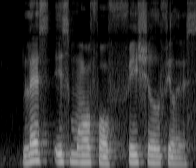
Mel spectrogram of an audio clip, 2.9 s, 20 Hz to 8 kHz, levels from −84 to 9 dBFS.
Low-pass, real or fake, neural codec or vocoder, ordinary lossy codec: none; real; none; none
